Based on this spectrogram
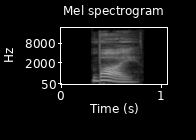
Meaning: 1. trouble, matter, problem 2. battle, combat, fight, duel 3. ill, trouble, condition, complaint (a certain abnormal state of health)
- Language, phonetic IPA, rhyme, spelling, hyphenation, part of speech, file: Hungarian, [ˈbɒj], -ɒj, baj, baj, noun, Hu-baj.ogg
